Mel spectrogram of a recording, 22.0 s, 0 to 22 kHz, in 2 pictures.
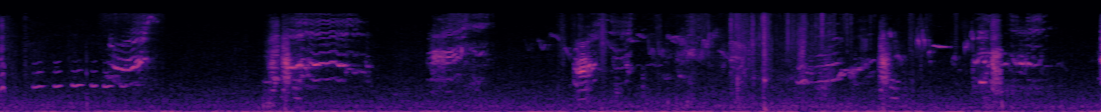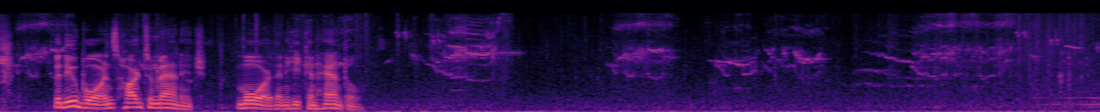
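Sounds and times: monkeys high-pitched calls: 0:00.0 - 0:01.7, 0:02.6 - 0:05.0, 0:08.0 - 0:11.8, 0:15.3 - 0:16.4, 0:17.1 - 0:22.0.

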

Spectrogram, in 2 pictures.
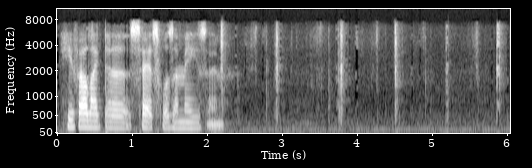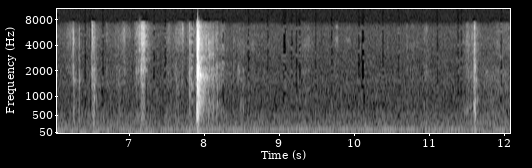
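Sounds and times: cards being shuffled: 0:02.1 - 0:08.6, 0:10.6 - 0:12.0.

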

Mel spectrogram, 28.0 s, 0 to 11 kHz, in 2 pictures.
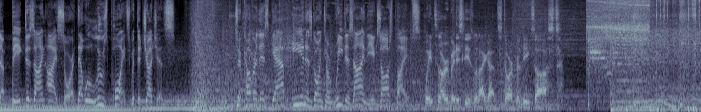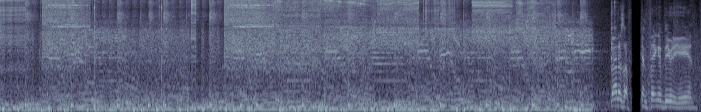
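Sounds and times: background music: 0:00.0 - 0:26.2
angle grinder cutting steel: 0:11.8 - 0:16.3, 0:17.1 - 0:25.0.

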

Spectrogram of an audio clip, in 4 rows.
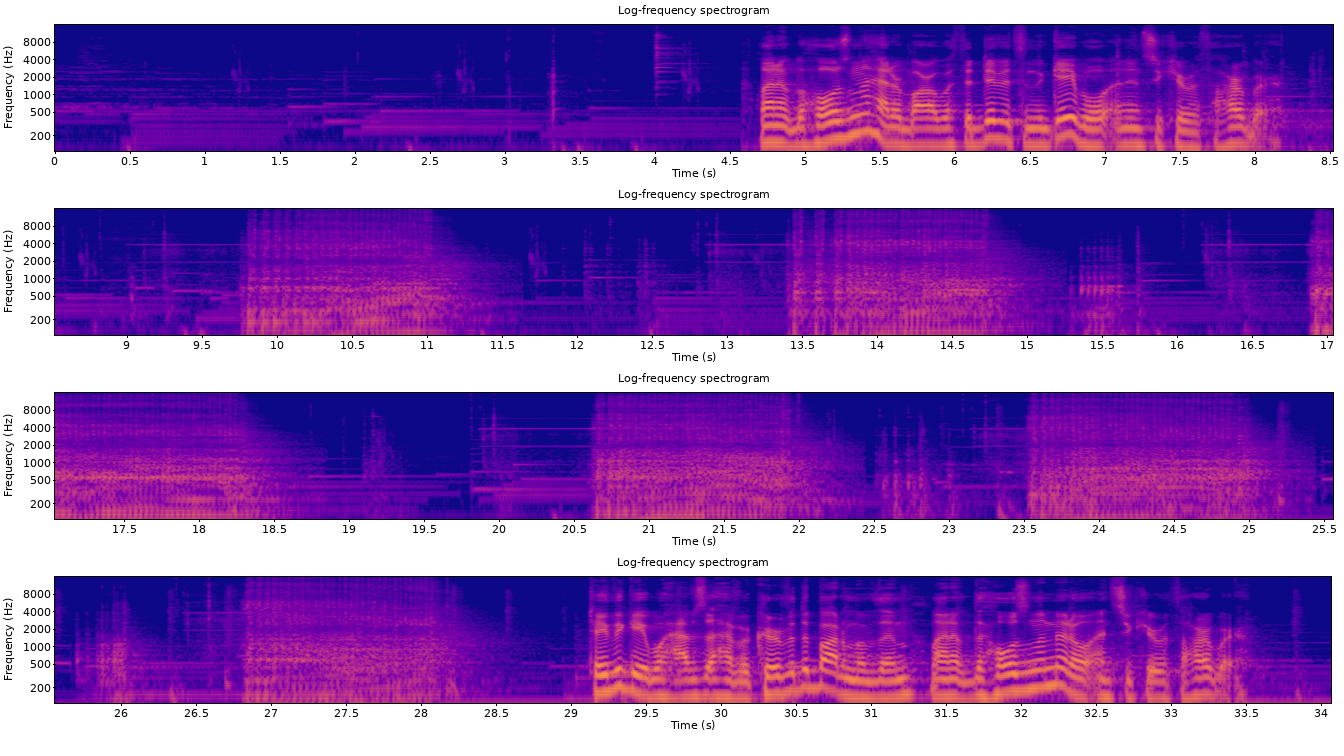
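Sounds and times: soft background music: 0:00.0 - 0:34.0
power driver driving screws: 0:09.0 - 0:11.5, 0:12.1 - 0:28.4.

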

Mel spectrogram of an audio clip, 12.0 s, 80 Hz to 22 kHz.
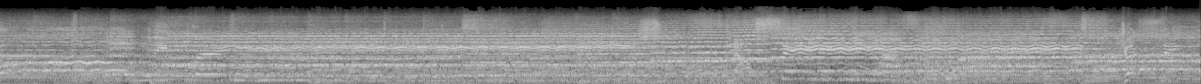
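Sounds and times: children's choir singing: 0:00.0 - 0:12.0
musical accompaniment: 0:00.0 - 0:12.0.

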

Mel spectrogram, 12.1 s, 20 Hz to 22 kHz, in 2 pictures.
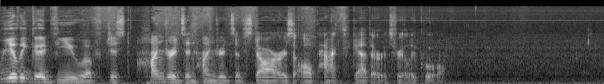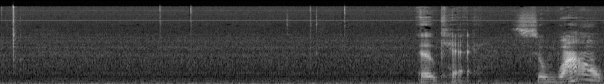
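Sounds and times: steady low hum: 0:00.0 - 0:12.0
computer mouse clicks: 0:08.8 - 0:09.6.

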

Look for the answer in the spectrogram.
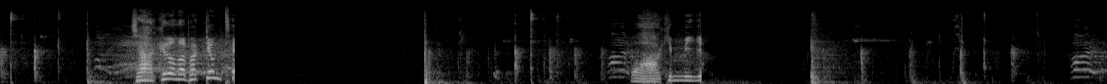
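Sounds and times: ping pong ball hitting rackets: 0:04.3 - 0:06.1.

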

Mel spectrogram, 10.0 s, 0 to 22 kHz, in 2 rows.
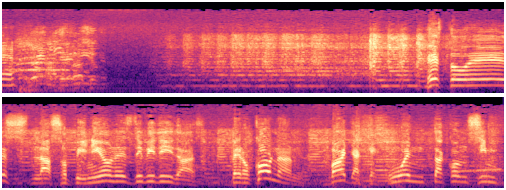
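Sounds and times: voices: 0:00.0 - 0:01.2, 0:04.3 - 0:10.0.

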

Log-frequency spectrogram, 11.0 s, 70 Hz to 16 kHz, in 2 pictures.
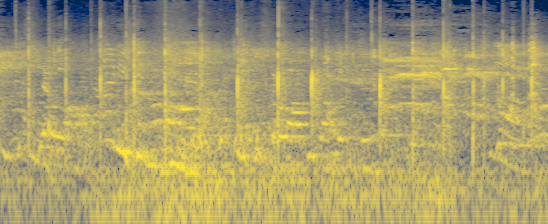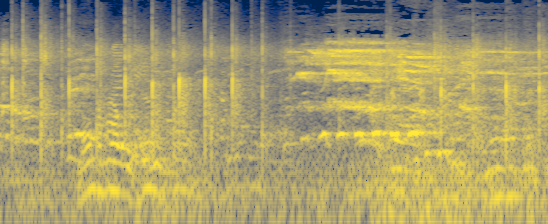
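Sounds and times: sharp claps: 0:00.0 - 0:08.4
people talking: 0:00.0 - 0:10.9.

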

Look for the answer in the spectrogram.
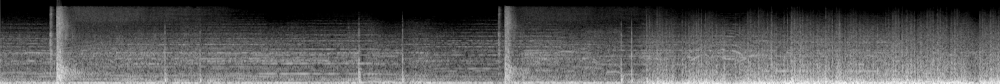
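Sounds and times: fireworks bangs: 0:00.5 - 0:02.4, 0:05.0 - 0:10.0
low rumble: 0:00.5 - 0:10.0.

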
